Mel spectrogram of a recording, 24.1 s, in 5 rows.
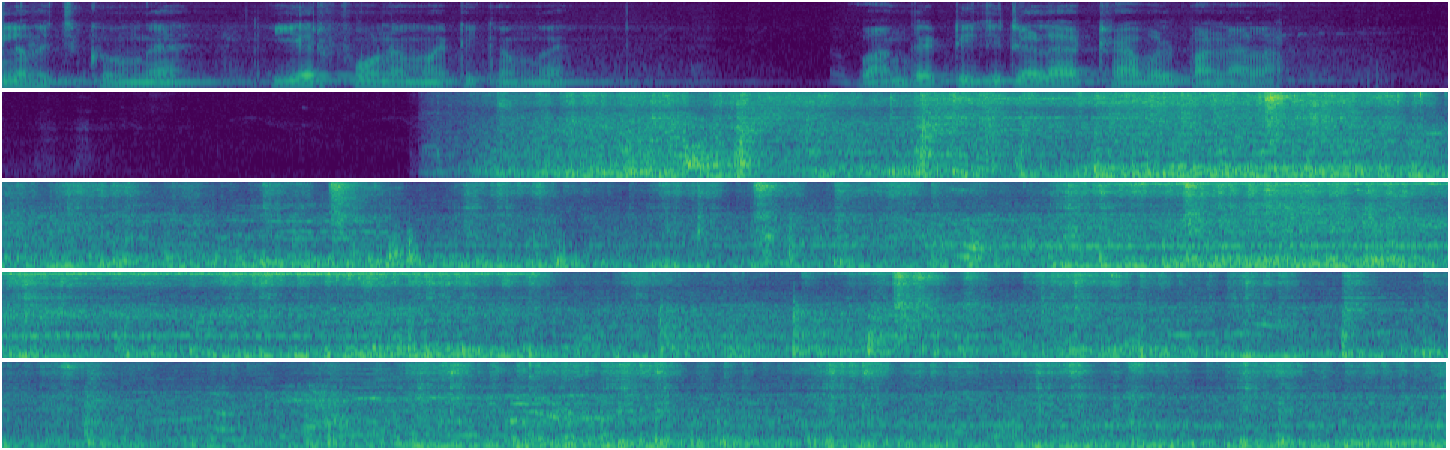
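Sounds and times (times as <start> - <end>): train coaches rumbling: 6.2 - 24.0
wheels clicking over track: 6.2 - 24.0.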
